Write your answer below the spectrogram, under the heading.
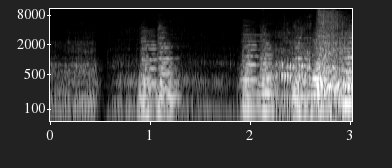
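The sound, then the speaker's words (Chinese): A tiger roars in two long, rumbling bursts with a deep growling texture, the second one louder and rougher, heard alone without talk. “啊，是老虎啊！”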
